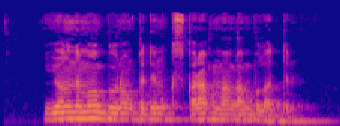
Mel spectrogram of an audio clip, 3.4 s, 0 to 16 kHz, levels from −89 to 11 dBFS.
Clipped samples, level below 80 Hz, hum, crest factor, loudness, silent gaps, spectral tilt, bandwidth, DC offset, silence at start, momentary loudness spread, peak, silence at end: under 0.1%; -60 dBFS; none; 20 dB; -24 LUFS; none; -4.5 dB/octave; 11.5 kHz; under 0.1%; 0.45 s; 16 LU; -6 dBFS; 0.1 s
